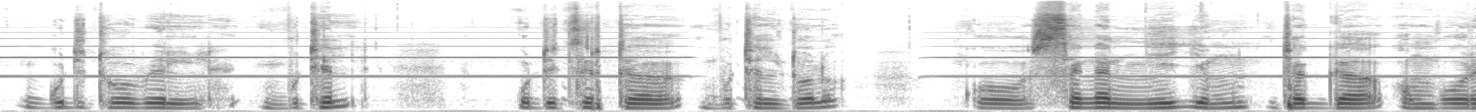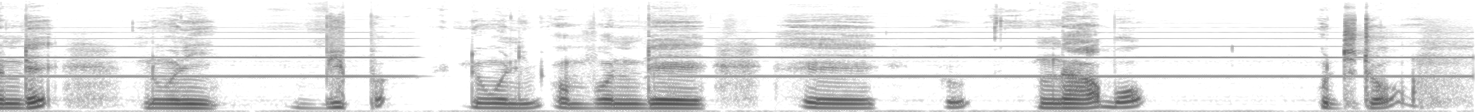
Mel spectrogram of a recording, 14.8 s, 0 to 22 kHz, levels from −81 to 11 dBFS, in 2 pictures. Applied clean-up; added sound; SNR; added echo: none; Bowed string instrument; 16 dB; none.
